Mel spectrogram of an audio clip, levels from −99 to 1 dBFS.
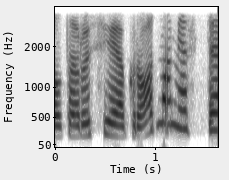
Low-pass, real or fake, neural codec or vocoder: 3.6 kHz; real; none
